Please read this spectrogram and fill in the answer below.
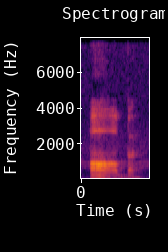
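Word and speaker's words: آب: At the beginning, it takes this form, a, like ab, ab, ab. Ab is water, ab.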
